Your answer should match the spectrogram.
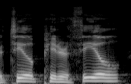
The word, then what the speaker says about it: Thiel: Peter Thiel is the name of the, people pronounce it Peter Thiel.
